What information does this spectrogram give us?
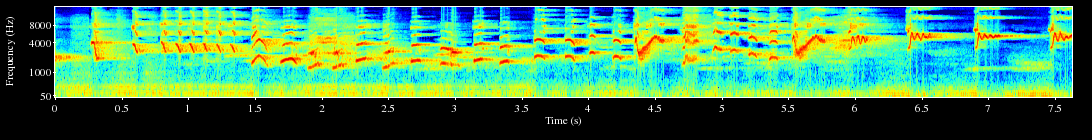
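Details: White-rumped shama, a champion songbird, pouring out a rich medley of quick whistled notes, upward-swept slurs and chattering bursts, closing with a few long clear tones.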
